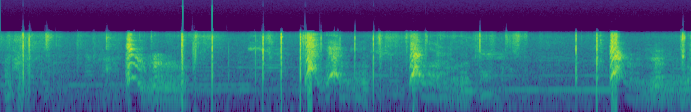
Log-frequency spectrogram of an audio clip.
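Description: Pitbull puppy play-barking: about four short, sharp barks that drop in pitch, with quick clicks and scuffles in between.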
